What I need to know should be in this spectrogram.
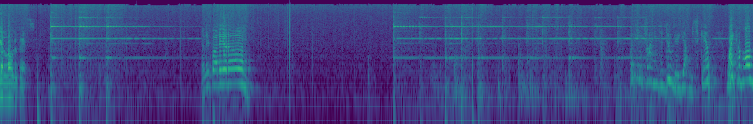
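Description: A desk bell rings and its tone lingers.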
